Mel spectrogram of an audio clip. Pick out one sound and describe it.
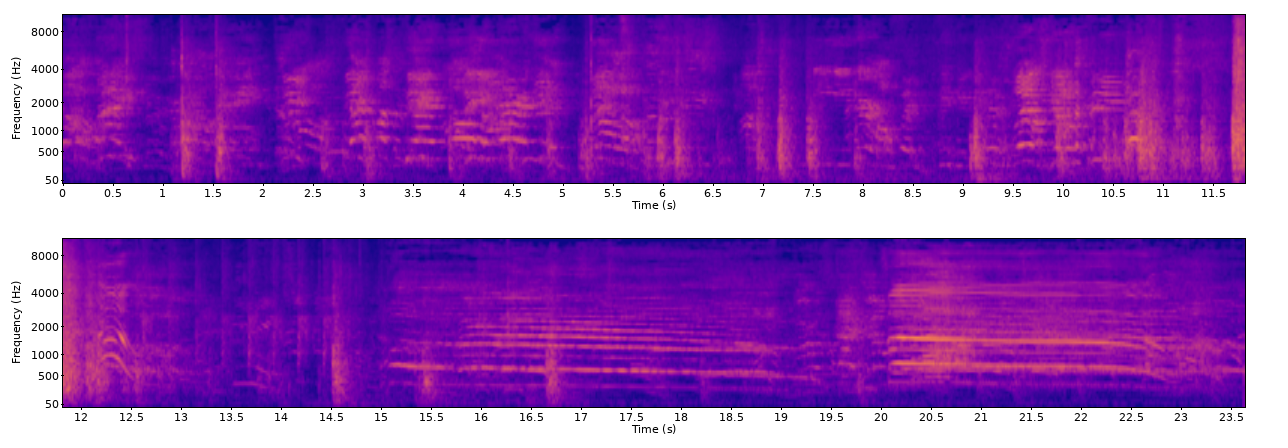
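Bodies thud and slam onto a wrestling mat in a large echoing hall.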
